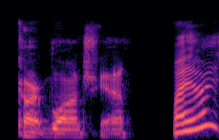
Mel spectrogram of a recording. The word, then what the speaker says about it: carte blanche: Carte blanche? Carte blanche, yeah.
